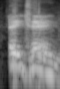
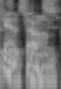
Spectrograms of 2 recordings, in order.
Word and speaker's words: Achane: Puka Nacua, Devon Achane, however he wants to pronounce it. A-Chain. I like A-Chain, but I think it's Achane.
